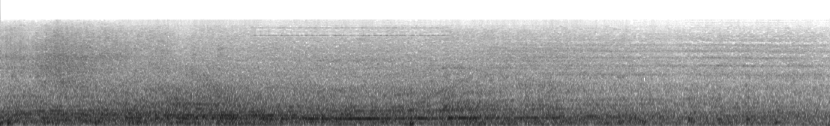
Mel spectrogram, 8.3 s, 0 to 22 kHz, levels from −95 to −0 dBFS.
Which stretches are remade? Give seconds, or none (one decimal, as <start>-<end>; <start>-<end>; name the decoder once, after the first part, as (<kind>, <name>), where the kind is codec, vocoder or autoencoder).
2.5-4.5 (codec, SNAC)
